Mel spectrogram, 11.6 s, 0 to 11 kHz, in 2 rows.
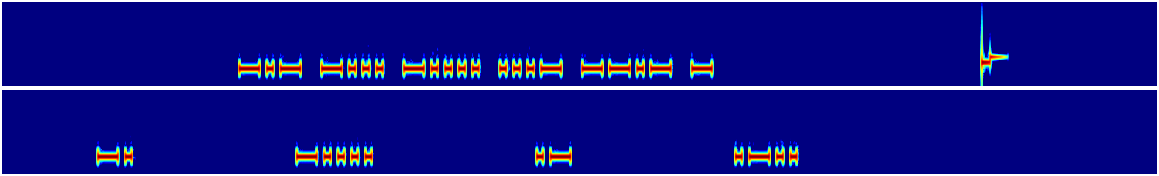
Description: Morse code, heard as a keyed tone, about 36 wpm, spaced as for 18 wpm, 700 Hz. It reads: KB6VQT N6AL
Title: USA Call Signs - 8x Character Spacing - 35wpm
